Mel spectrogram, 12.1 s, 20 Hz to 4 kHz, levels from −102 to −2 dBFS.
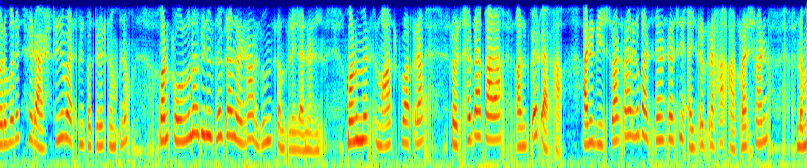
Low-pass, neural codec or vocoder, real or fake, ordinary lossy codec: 3.6 kHz; autoencoder, 22.05 kHz, a latent of 192 numbers a frame, VITS, trained on many speakers; fake; none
